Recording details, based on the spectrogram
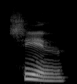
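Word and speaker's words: شين: letter we'll learn is chin this one is pronounced just like the English in the word shovel this one is very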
